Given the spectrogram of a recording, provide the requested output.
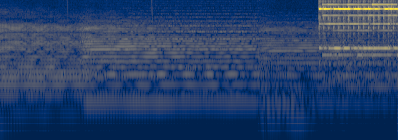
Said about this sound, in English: She's awakened by the telephone.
